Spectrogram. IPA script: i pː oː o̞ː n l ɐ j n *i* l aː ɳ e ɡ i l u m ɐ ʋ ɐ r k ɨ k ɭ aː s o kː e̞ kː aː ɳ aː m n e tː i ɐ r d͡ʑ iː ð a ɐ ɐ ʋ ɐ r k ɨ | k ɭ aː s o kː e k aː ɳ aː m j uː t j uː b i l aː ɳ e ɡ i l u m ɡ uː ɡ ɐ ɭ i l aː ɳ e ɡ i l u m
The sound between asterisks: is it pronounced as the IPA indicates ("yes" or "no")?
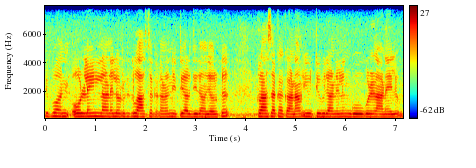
yes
